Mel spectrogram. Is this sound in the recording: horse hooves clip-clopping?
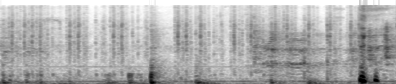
yes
